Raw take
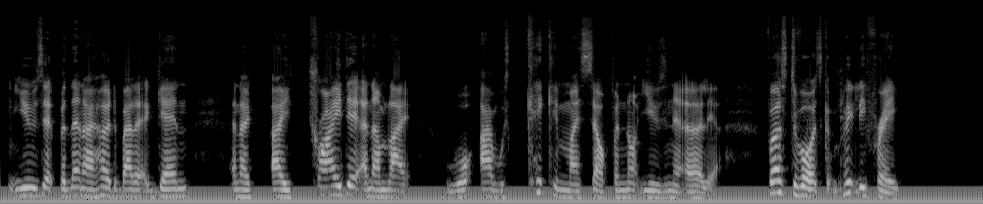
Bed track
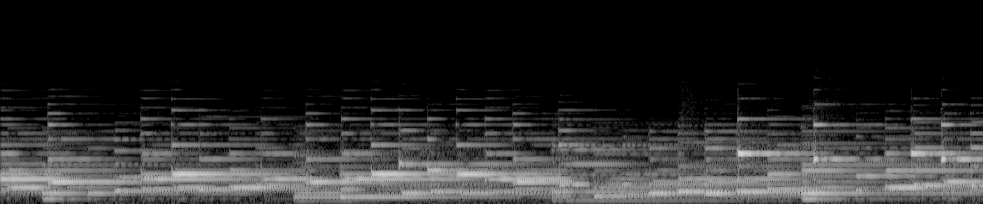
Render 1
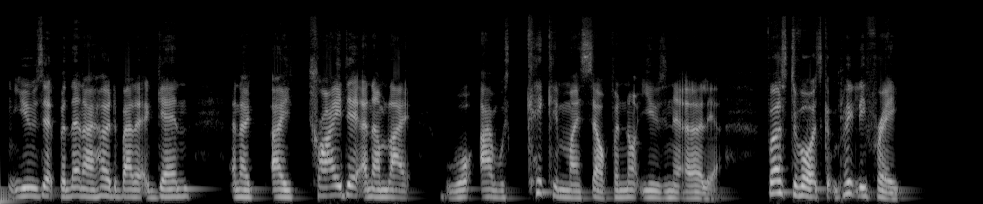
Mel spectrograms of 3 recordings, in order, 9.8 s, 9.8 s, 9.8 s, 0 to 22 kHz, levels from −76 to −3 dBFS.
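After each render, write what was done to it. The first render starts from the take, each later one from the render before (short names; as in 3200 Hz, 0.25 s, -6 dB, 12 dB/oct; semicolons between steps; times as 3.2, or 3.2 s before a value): de-hum 60 Hz, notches 5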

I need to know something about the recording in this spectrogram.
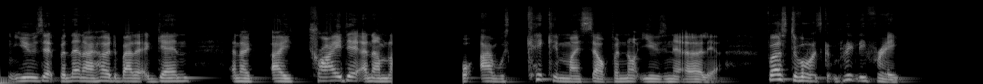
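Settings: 3.92–4.63 mute; 8.03–8.88 fixed phaser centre 1500 Hz, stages 4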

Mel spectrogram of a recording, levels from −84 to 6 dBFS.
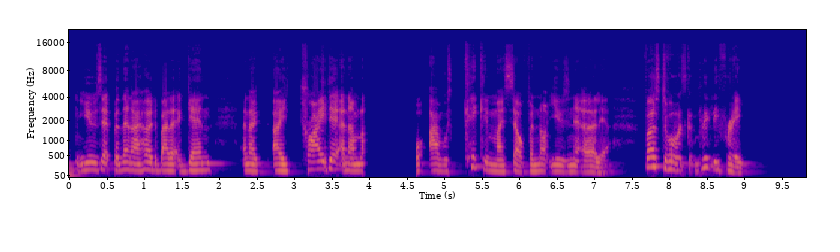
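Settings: flange 0.67 Hz, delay 5.9 ms, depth 5.8 ms, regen +48%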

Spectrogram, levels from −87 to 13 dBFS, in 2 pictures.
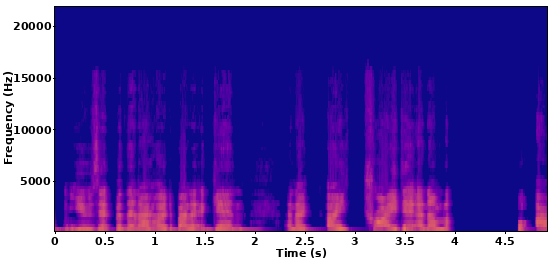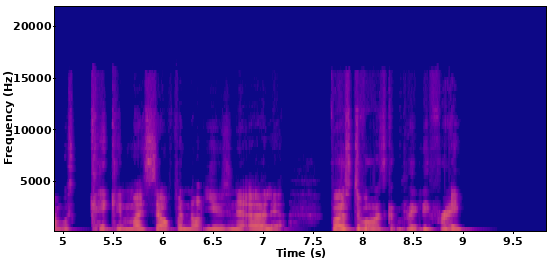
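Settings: nothing audible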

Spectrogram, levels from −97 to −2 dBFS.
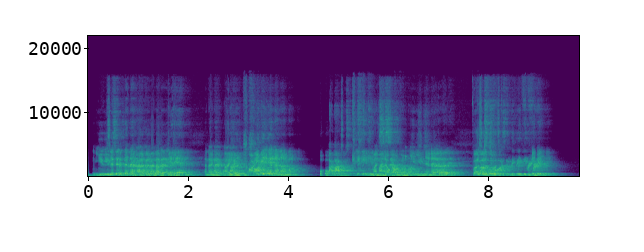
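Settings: echo 0.171 s -13 dB; plate-style reverb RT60 0.82 s, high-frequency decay 0.5×, pre-delay 90 ms, DRR -4.5 dB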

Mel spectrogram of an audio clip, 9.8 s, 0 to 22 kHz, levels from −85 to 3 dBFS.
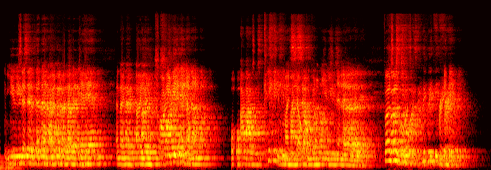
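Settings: gain +5.5 dB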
